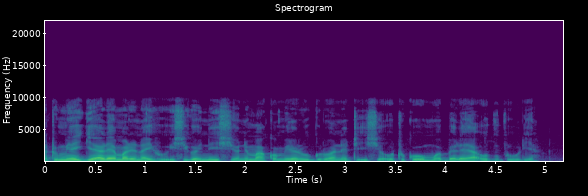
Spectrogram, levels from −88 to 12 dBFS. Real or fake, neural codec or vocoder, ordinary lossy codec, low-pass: real; none; none; 9.9 kHz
